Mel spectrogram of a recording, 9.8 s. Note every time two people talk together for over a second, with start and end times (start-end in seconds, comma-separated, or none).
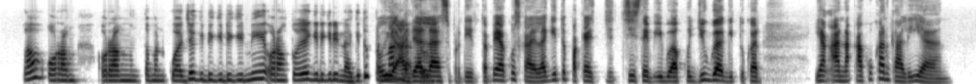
none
